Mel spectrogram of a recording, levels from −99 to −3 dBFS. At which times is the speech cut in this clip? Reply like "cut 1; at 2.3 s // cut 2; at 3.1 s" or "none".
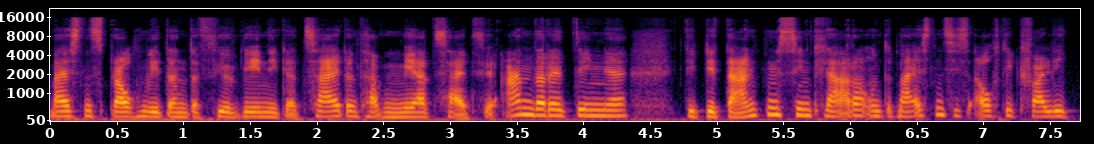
none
